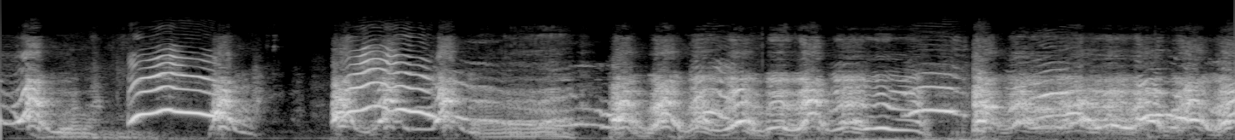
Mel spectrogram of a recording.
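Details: Siberian husky and Belgian malinois husky mix, eager while pulling a snowskate in light powder snow; rising-falling howls and whines merge into a dense continuous chorus of excited yips and barks.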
